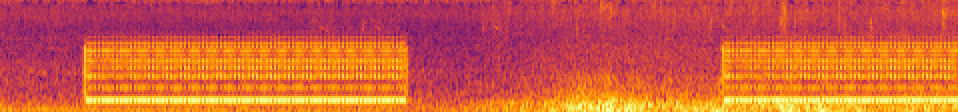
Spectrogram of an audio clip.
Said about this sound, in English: Come on, answer. God damn it, pick up the phone.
